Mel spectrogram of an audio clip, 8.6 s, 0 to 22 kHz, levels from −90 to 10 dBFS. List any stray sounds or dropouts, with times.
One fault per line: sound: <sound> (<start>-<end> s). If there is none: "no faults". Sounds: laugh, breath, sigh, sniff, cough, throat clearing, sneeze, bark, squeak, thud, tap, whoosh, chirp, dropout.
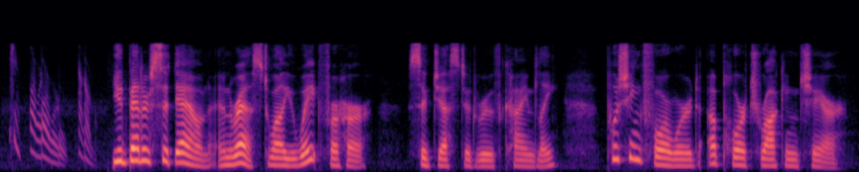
sound: chirp (0.1-1.0 s)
